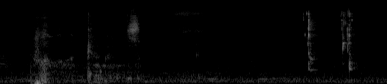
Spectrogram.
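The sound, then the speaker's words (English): A voice imitates little drips of urine: a handful of short, wet mouth clicks and pops, irregularly spaced and quiet, with soft breathy sounds between them. “And then do you want to hear a nice little drips?”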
